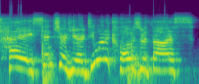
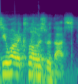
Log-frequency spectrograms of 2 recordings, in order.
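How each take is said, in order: First: High, slow, syrupy boss asking a favour; sugary boss. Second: Said in the usual way. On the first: Retold or imitated. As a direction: sweeten it like a boss buttering you up. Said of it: "my boss comes up to me and says". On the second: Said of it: "She says".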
